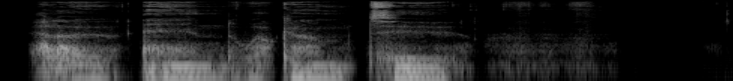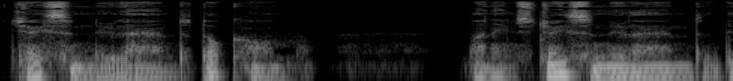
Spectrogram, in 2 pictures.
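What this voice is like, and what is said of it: Soft ASMR whisper. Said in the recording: “ASMR Whisper ... a softly spoken whisper version”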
